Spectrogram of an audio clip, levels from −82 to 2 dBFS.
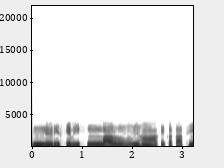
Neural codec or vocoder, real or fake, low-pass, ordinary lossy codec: none; real; 3.6 kHz; AAC, 32 kbps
